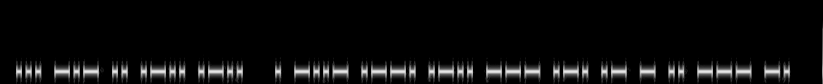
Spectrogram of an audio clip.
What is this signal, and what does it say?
Morse code, heard as a keyed tone, about 25 wpm, 600 Hz. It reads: SKILL EXPLORATION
